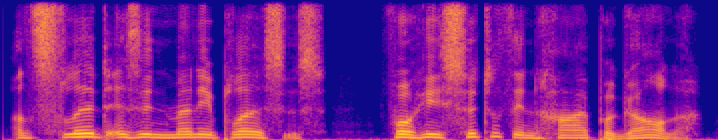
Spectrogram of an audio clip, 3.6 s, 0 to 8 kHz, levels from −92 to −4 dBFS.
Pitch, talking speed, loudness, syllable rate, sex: 150 Hz, 200 wpm, -19 LUFS, 5.3 syllables/s, male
